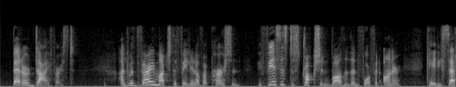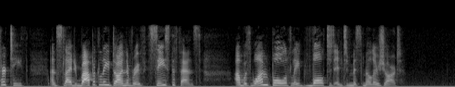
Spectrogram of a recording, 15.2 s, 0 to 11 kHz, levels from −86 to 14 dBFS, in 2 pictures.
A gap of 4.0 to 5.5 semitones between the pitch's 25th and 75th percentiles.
Yes: average, 4.7 semitones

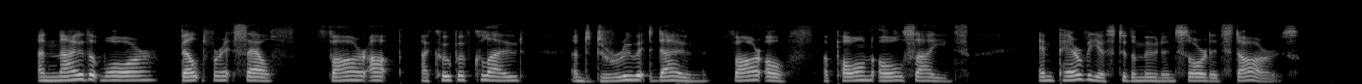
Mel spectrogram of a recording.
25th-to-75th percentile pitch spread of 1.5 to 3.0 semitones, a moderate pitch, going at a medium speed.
No: narrow, 2.6 semitones; medium, 180 Hz; slow, 130 wpm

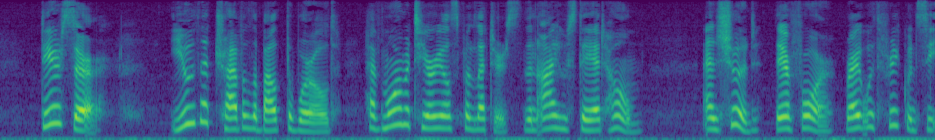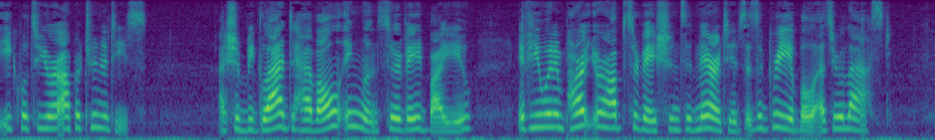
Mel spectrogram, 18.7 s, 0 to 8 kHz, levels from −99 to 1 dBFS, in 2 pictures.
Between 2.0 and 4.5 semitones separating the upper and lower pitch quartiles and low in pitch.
No: average, 3.1 semitones; very high, 250 Hz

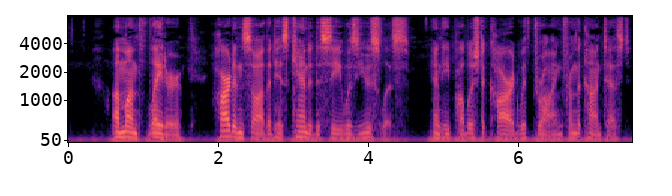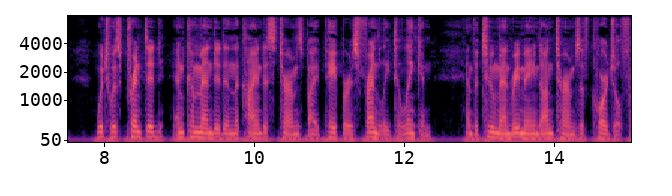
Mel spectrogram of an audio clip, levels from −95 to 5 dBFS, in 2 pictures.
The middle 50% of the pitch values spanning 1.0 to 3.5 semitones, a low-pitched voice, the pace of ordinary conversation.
Yes: average, 2.7 semitones; low, 100 Hz; average, 170 wpm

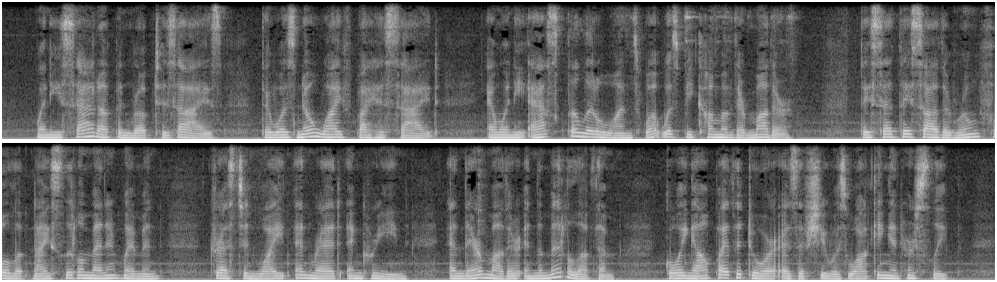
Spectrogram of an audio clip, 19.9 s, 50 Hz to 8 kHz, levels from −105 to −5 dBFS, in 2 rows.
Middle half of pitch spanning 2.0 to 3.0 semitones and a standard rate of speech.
No: narrow, 2.6 semitones; fast, 210 wpm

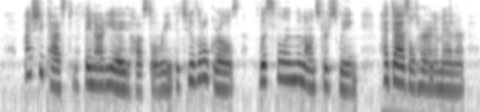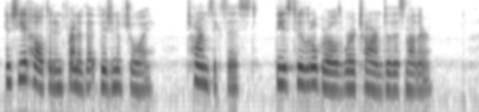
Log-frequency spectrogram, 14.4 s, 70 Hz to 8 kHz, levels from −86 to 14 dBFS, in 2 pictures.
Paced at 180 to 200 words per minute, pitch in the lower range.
No: average, 185 wpm; high, 215 Hz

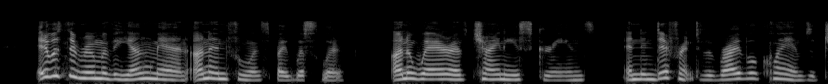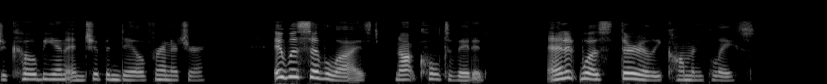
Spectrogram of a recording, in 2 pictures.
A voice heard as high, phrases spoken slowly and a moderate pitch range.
Yes: high, 225 Hz; slow, 130 wpm; average, 4.0 semitones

